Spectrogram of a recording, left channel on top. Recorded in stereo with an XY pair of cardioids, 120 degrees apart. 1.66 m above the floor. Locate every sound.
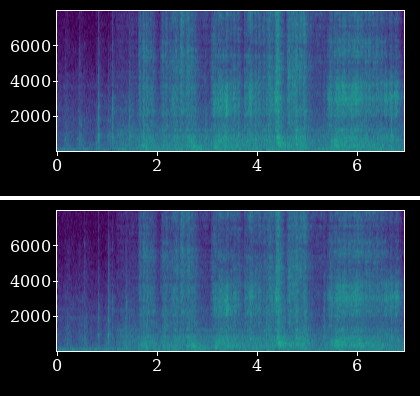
0.0 s a fan: 45° right, 0.8 m
1.2 s writing: 35° left, 1.0 m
